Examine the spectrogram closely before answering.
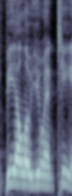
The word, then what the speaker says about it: Blount: in mississippi that was b-l-o-u-n-t and we were supposed to pronounce it blount so yeah well i mean that's phonetically how it's spelled right yeah like if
